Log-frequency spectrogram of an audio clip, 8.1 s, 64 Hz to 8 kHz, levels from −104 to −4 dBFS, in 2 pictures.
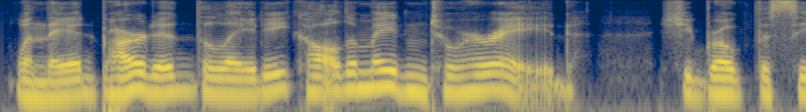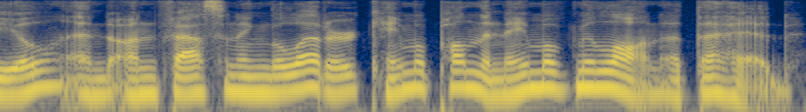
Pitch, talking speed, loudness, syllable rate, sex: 150 Hz, 215 wpm, -18 LUFS, 5.3 syllables/s, male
